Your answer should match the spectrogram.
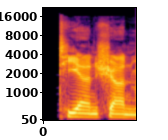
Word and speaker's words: Tian Shan: It started in the Tian Shan mountain range, which is in northwest China.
